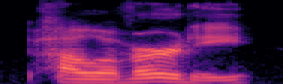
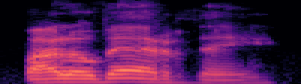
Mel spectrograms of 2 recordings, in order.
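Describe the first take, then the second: First: The name is said with English pronunciation. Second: The name is said with Spanish pronunciation. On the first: "everyone here would pronounce it" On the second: "I want to say it correctly"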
